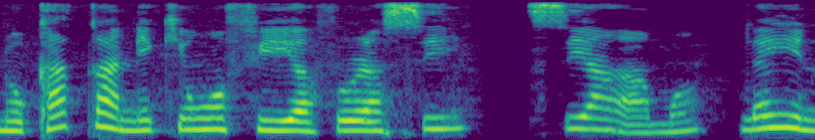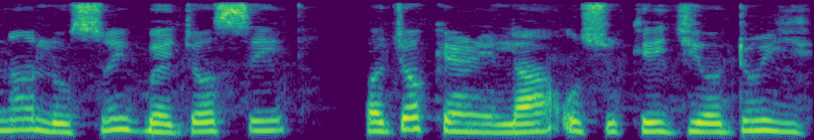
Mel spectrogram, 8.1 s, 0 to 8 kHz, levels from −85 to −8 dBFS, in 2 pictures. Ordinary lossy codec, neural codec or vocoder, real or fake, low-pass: none; codec, 16 kHz, 8 kbps, FreqCodec, larger model; fake; 7.2 kHz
